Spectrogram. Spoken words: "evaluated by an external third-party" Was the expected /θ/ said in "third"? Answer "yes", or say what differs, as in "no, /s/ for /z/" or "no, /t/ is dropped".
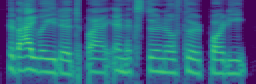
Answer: yes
